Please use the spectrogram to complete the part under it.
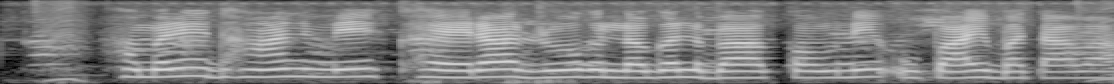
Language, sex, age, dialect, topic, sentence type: Bhojpuri, female, <18, Western, agriculture, question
